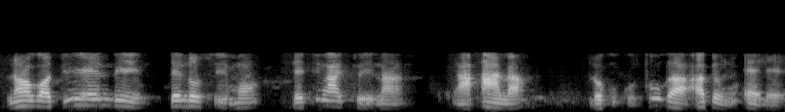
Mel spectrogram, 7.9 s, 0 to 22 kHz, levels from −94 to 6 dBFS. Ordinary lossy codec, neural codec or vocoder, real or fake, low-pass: AAC, 32 kbps; codec, 16 kHz, 2 kbps, FreqCodec, larger model; fake; 3.6 kHz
